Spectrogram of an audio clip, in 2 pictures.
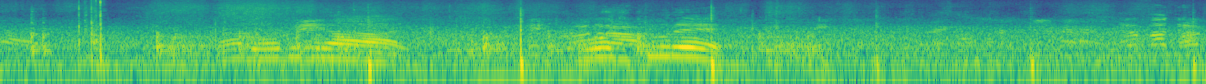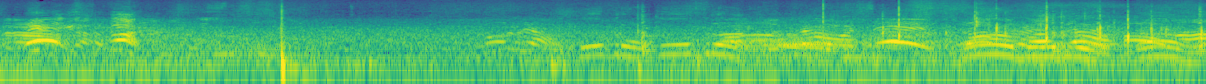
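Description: Footballers shouting and calling to one another across an outdoor pitch, in short overlapping cries. Now and then a sharp thud of a ball being kicked.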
